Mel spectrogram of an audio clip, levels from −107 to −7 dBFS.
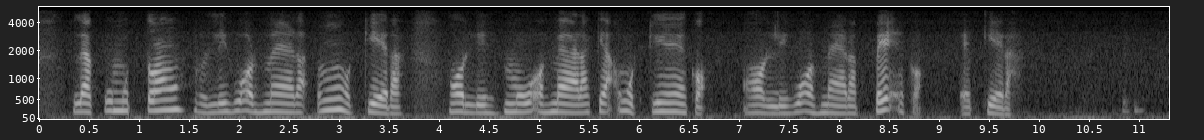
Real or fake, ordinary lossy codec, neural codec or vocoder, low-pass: real; none; none; 5.4 kHz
